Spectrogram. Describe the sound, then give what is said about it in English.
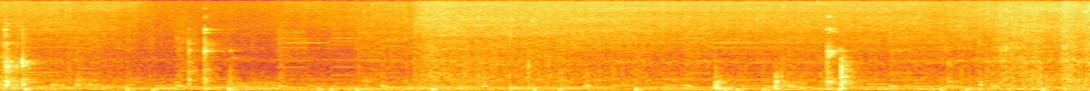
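Shrimp sautéing in a pan with lightly browned shallots make a steady, even sizzle. A few sharp scrapes and clinks from stirring rise above the continuous frying hiss. “Now it's time to add the shrimp.”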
